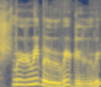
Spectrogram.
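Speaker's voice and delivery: high-pitched nonsense babble in fake Swedish. Answering what a Viking sounds like: Swedish Chef voice. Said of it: "did the Swedish chef, uh, voice".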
